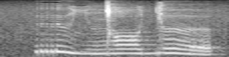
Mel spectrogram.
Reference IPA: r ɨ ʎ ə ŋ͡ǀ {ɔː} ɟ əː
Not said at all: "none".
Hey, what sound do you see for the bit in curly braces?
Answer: ɔː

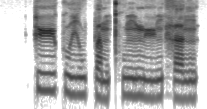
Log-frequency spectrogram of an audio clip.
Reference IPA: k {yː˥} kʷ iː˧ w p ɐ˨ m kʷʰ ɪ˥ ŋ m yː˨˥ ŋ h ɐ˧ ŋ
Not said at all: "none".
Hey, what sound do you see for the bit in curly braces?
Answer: yː˥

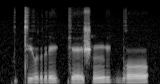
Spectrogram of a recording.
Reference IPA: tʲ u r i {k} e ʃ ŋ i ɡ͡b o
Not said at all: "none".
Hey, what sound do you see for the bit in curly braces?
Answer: k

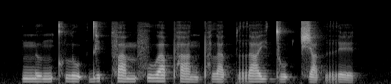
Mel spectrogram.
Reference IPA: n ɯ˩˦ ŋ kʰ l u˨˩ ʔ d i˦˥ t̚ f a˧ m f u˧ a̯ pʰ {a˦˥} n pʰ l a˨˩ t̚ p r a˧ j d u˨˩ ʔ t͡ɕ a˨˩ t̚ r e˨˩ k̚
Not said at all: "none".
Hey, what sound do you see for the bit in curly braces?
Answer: a˨˩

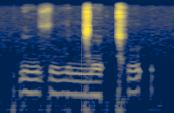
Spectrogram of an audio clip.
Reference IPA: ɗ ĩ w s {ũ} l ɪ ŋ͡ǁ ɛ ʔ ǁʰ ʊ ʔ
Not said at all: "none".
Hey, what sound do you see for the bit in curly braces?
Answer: u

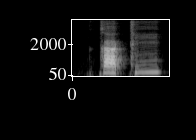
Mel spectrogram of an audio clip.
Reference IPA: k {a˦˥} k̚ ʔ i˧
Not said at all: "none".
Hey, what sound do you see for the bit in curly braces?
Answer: a˨˩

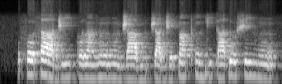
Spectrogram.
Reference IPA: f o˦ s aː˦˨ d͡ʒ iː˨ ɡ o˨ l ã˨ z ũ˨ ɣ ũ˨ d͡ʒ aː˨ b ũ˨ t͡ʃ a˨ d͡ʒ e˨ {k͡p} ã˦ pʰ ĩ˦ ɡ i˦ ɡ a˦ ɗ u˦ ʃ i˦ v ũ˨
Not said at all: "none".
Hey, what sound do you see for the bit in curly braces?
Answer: k͡p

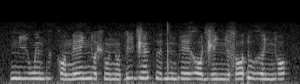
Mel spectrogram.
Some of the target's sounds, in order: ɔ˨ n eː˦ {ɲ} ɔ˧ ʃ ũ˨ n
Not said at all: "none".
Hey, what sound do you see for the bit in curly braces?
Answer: ɲ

